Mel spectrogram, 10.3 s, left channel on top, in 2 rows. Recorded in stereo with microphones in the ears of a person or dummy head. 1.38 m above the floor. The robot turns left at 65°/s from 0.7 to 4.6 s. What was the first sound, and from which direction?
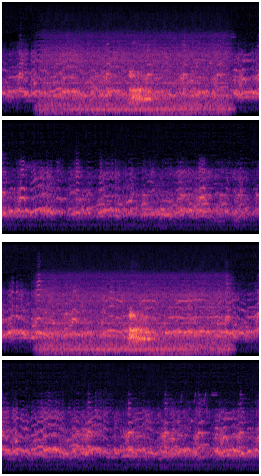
A dog barking, 45° right (ahead or behind).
